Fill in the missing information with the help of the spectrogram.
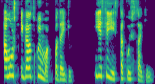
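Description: A woman narrating an audiobook in a lively, expressive reading. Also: on the high side, fast, dry recording, clean studio sound.

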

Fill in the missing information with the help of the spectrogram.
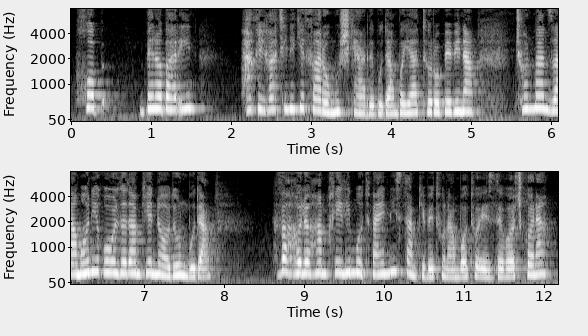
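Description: A sharp-witted young princess speaks frankly and presses with questions, as a woman narrator puts her on. Her voice is high and bright. It comes from a storybook audiobook. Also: natural voice.

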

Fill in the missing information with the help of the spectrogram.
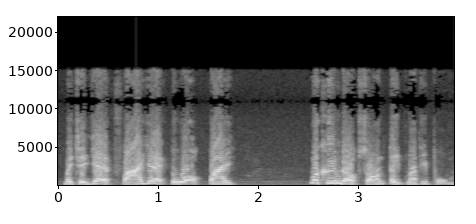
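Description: A woman voicing a calm, stern hunter guide. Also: on the high side, brisk, close to an everyday voice.

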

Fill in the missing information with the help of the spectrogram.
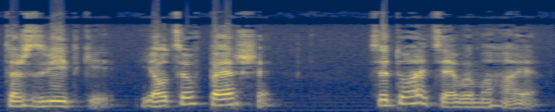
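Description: A man's voice: a little high, animated, unhurried, a little mellow. A man voicing a bold, cocky young giant of a man who bargains coolly and brashly, in an audiobook. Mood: pushing. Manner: brash, cool-headed bargaining.

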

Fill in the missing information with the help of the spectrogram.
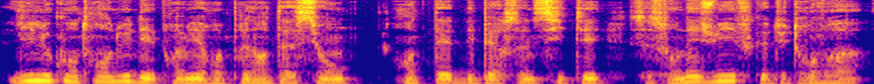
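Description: A man's voice: mid-range voice, fairly quick, dark tone, breathy edge, close to an everyday voice. A man voicing a patient, reasonable middle-aged father. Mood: reasoning. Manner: reasonable, patient, lightly teasing. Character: middle-aged male industrialist and deputy, conciliatory.

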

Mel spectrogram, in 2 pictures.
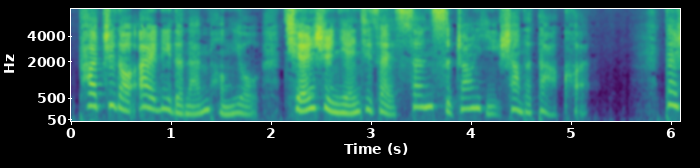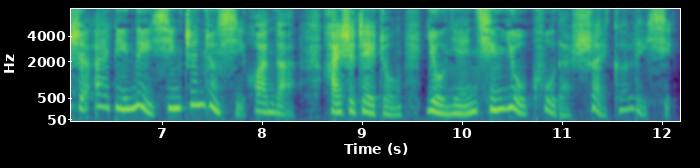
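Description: Woman audiobook narrator, measured, expressive, husky, lively intonation. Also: mid-range voice.

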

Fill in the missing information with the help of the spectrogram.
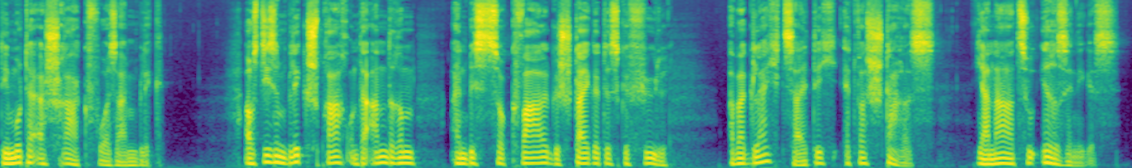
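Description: A man narrating a classic novel as an audiobook, measured and dramatic. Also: on the low side, no echo, studio quality. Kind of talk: scripted literary narration.

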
